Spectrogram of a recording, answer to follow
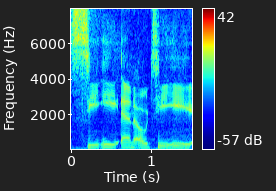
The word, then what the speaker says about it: cenote: game green hill and i saw that word c-e-n-o-t-e and i was like i i have no idea how to pronounce this and then i had to look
